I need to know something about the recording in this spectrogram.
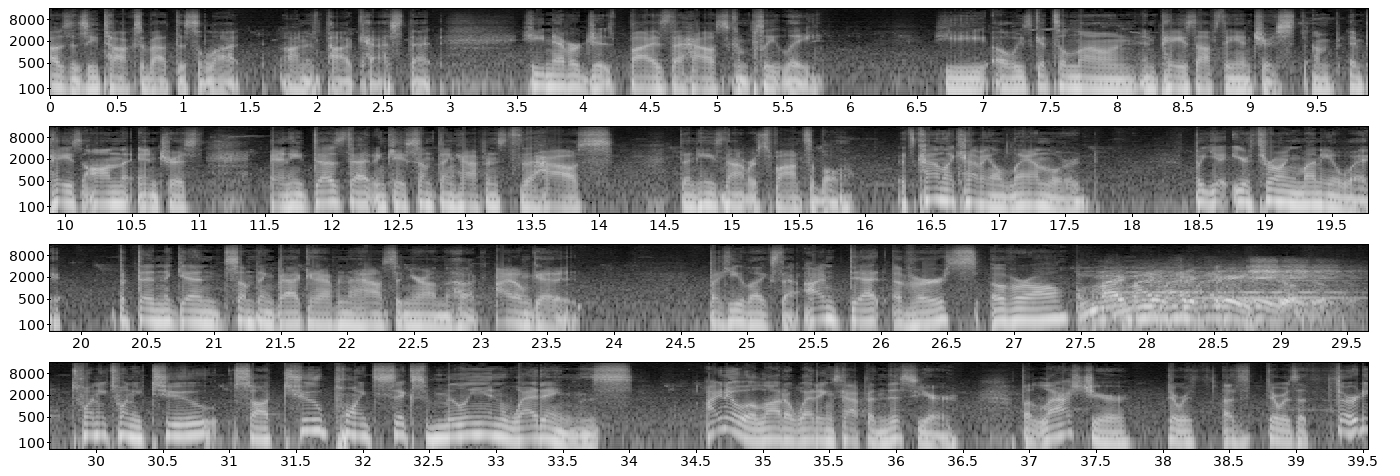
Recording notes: podcasts live from Café Anyway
